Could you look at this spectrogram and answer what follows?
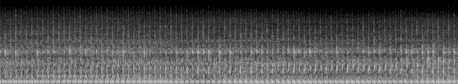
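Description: Small Ligier Microcar M Go X with a DCI diesel engine idling at a dealership, a close, steady, rhythmic low chugging with a fine vibrating pulse and no talk.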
